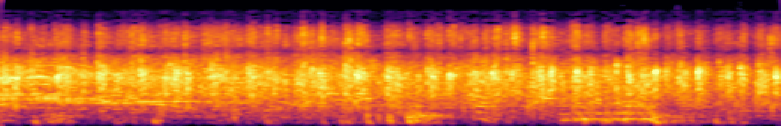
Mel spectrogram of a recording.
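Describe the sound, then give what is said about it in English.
Audience applause at a magic show as a volunteer is called up on stage: dense, steady clapping that holds at an even level for several seconds. “Let's give him a big hand and get him up here.”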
